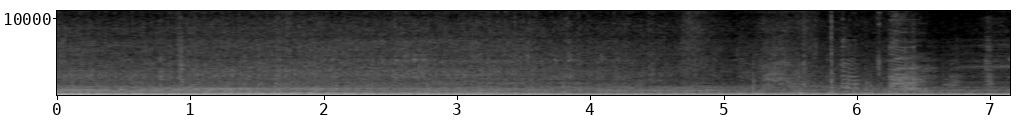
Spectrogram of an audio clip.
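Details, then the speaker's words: Pontiac Fiero GT running on its all-original factory dual exhaust with catalytic converter; deep, loud, even exhaust drone with no knocks or ticks, owner says it sounds like a lawnmower, loud from the factory; normal running. "I'll start it up real quick. Kind of sounds like a lawnmower to me."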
